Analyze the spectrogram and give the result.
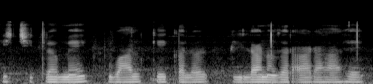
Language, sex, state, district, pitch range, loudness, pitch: Hindi, male, Assam, Kamrup Metropolitan, 110-115 Hz, -21 LUFS, 115 Hz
